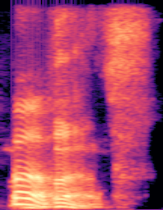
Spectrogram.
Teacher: 你这个▁b▁这个发音要重一些，不是▁p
